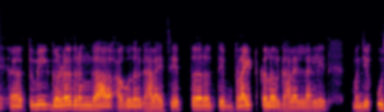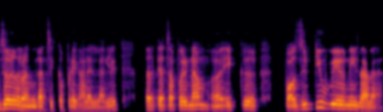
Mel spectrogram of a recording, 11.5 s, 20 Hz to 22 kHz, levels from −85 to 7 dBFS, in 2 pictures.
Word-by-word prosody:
अ, 120 -1 0
तुम्ही 140 +2 -1
गडद 140 +3 +4
रंग 135 0 -2
अ 120 -3 +4
अगोदर 115 +2 -2
घालायचे 110 +2 -3 0.2
तर 130 -1 +4
अ, 130 - +1
ते 135 - 0 0.2
ब्राईट 135 +2 +2
कलर 120 -3 +2
घालायला 100 -1 -4
लागलेत. 105 +5 -5 0.4
म्हणजे 110 +3 -3 0.2
उजळ 155 0 +5
रंगाचे 115 -1 +2
कपडे 115 - -3
घालायला 100 0 -5
लागलेत. 110 +7 -5 0.4
तर, 130 - +3
त्याचा 130 +1 +2
परिणाम 140 0 +2
अ, 120 +1 -1
एक 125 +2 -5
अ, 135 -2 +3 0.5
पॉझिटिव्ह 150 +9 +1
वेव्हनी 145 -3 +5
झाला. 110 -5 +2
125 Hz, 150 wpm, -21 LUFS, 110-135 Hz, 0.5 s, उजळ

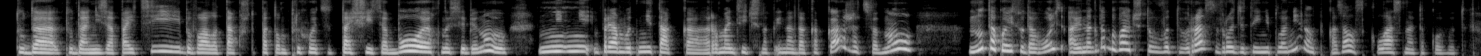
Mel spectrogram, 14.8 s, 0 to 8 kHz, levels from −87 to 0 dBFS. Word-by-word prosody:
Туда 200 -3 +4
туда 195 0 0
нельзя 190 0 +1
пойти. 240 +8 -1
Бывало 200 -3 +1
так, 190 0 -2
что 200 - -18
потом 195 -2 -3
приходится 210 -1 -4
тащить 200 -1 -1
обоих 240 +4 +6
на 220 - +1
себе. 205 -1 -2
Ну, 255 -6 +3
э, - - -15 0.3
ни 260 +3 +4
ни 270 -4 +1
прям 245 +1 +3
вот 230 0 -1
не 250 0 +2
так, 220 -3 +1
а, 180 -1 -1
романтично 210 -1 -2
иногда, 200 -1 -2
как 195 +1 -11
кажется. 255 - -2
Ну, 360 - +2 0.5
ну, 315 +12 +5
такое 380 -8 +5
и - - -4
с - - -16
удоволь 230 - 0
А 225 -1 +1
иногда 245 - -2
бывает, 370 -4 +1
что 315 -9 -8
вот 240 0 -6
в 220 - -6
раз, 375 - +1
вроде 230 -1 -2
ты 235 +2 -7
и - - -2
не 230 - -3
планировал, 245 - -4
показалось 250 +6 -6
классное 205 -1 -4
вот 180 - -17
такое 175 -1 -12
вот, 170 0 -17
220 Hz, 200 wpm, -24 LUFS, 195-255 Hz, 0.5 s, обоих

